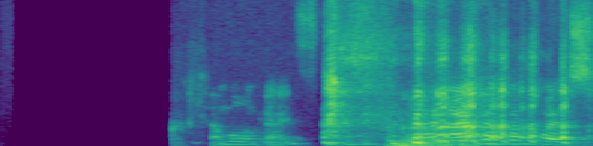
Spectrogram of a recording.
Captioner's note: laughs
